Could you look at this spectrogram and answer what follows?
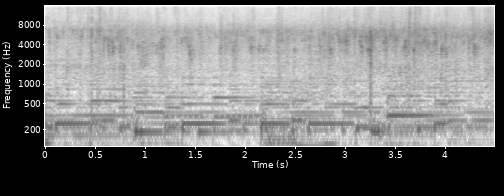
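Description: Steady sizzling of food frying in a pan, a continuous crackling hiss with faint background music underneath.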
